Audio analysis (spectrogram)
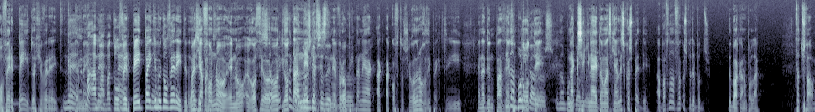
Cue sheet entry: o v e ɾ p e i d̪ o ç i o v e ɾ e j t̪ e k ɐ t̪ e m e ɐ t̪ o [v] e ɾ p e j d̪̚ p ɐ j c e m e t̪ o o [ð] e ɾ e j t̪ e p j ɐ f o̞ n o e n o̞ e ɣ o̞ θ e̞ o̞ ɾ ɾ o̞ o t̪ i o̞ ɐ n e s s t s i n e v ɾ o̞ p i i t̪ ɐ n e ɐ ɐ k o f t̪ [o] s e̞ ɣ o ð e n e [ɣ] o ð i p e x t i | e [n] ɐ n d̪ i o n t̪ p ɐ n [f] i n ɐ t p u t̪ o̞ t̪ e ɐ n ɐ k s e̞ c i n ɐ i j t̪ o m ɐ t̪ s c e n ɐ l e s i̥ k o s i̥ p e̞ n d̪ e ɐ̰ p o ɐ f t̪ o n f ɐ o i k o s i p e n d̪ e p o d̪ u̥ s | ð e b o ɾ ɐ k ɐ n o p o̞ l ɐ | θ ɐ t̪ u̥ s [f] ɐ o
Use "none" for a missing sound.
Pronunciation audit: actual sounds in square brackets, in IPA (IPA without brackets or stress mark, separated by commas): v, v, o, x, n, θ, f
